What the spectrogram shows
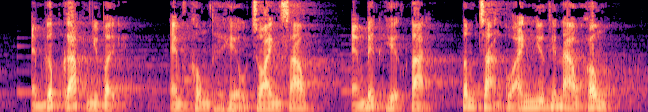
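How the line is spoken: Angry, agitated. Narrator (Vietnamese): Tưởng Thiên Lỗi tức giận nhìn cô, lại kích động giống lên

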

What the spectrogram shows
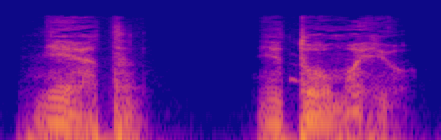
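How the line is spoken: Whispered reply. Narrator (Russian): шепотом ответил Дин

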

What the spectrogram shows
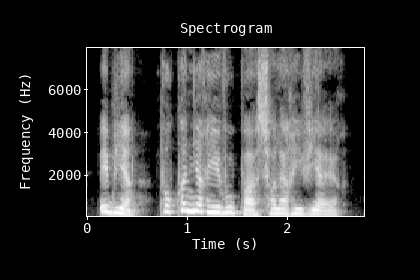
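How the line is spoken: Plain. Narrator (French): dit-elle

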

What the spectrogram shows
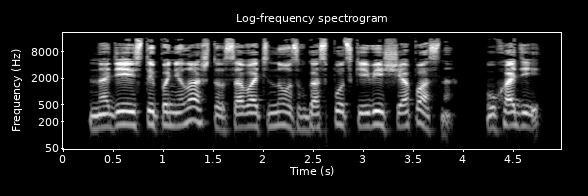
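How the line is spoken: Stern. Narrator (Russian): строго сказал Доминго

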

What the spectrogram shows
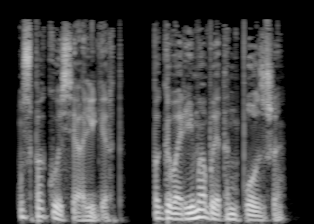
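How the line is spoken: Quiet, calm. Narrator (Russian): тихо произнесла Хранья

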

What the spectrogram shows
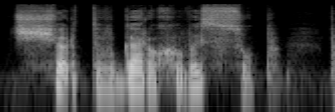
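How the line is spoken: Grumbling. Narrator (Russian): проворчала она

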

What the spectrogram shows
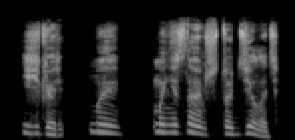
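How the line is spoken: Trembling voice. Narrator (Russian): начала Настя дрожащим голосом

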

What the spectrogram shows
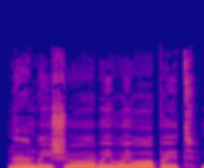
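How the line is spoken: Dreamy drawl. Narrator (Russian): мечтательно протянул я

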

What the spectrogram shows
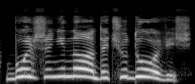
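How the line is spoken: Crying, shouting boy. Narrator (Russian): мальчик внезапно заплакал и закричал

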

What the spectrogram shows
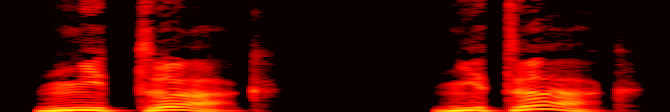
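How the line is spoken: Full-force bark. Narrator (Russian): во всю мощь гаркнул Самоквасов

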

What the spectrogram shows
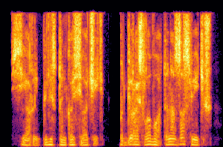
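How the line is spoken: Hissing. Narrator (Russian): зашипел я на Сергея

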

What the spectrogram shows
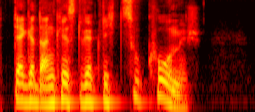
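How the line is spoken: Laughing. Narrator (German): lachte Helene

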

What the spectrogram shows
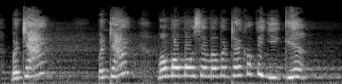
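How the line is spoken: Calling out from behind. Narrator (Vietnamese): Trương Lập ở phía sau cũng kêu lên

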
